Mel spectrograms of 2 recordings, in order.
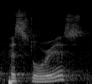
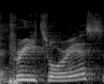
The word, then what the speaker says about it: Pretorius: no second oh and it's sometimes mispronounced as Pistorius which we because that guy was Valentine's Days are amazing for me but it's Pretorius and yeah look for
